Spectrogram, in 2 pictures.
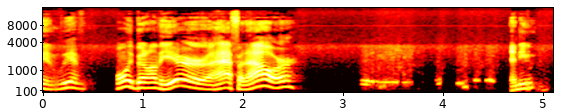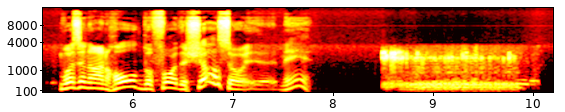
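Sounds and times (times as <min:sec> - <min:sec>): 
speech: 0:00.0 - 0:02.6, 0:04.7 - 0:07.9
caller snoring loudly through a phone line: 0:08.6 - 0:10.1.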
